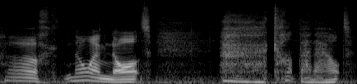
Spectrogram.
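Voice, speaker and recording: A man's voice: medium pitch, animated, extremely slow, a little mellow. A man playing a dismissive, grumpy young male camp counselor in an audio drama, snide and condescending. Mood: annoyed.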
